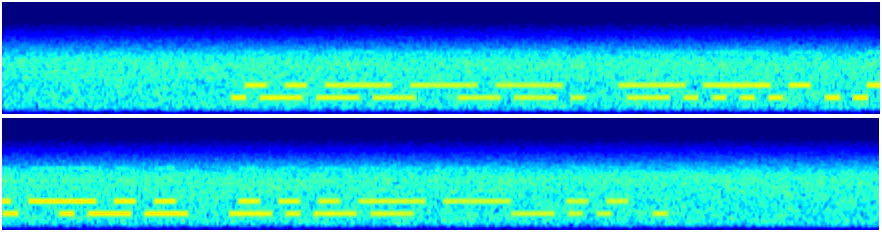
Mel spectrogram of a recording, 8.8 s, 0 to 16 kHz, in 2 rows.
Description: Morse code, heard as two keyed tones, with heavy radio static. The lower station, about 17 wpm, 560 Hz: JG6SWY DE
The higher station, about 12 wpm, 970 Hz: 2GL3I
